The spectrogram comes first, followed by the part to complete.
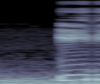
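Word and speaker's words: EDI: a specific inquiry why are you named ed ed is the phonetic pronunciation of Ed I that is an acronym for enhanced defense intelligence how are you getting along with Joker mr.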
